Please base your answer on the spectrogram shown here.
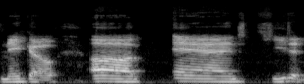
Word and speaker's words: NACHO: of Houma file organizations so nacho spelled out what pronounced nako and he did not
